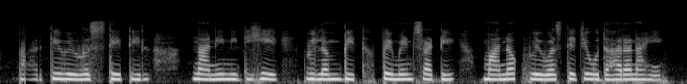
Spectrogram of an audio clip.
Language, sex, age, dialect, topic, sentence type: Marathi, female, 31-35, Varhadi, banking, statement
